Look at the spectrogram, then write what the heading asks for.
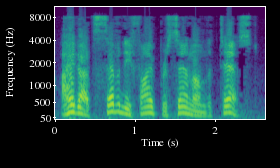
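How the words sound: It is said in a happy tone. "That's happy"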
